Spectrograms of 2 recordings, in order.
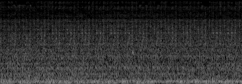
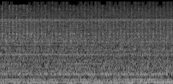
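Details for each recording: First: Petrol engine idling in gear, vibrating more in R or D, with an uneven lumpy low hum; codes P0304 cylinder 4 misfire and P0420 catalyst efficiency, suspected coil or sensor fault; single-cylinder misfire, rough idle. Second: बिल्कुल अभी वाइब्रेट नहीं कर रहा। बिल्कुल प्रॉपर है इंजन की तरह। ठीक है? रेस भी स्टेबल है और इंजन भी वाइब्रेट नहीं कर रहा।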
